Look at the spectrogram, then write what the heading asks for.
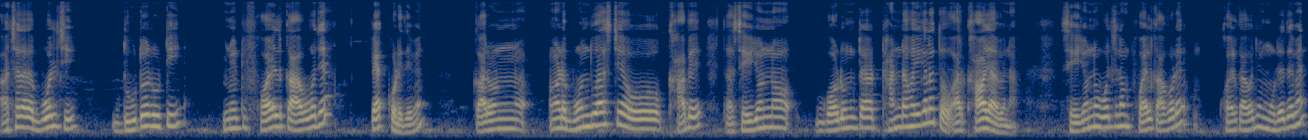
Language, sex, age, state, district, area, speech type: Bengali, male, 18-30, West Bengal, Howrah, urban, spontaneous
